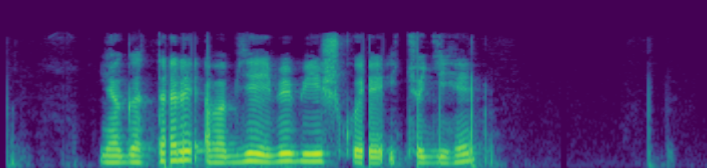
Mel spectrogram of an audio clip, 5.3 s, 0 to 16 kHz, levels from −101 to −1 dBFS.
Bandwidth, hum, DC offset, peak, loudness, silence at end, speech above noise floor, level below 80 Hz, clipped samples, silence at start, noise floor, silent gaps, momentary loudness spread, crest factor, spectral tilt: 7.6 kHz; none; under 0.1%; -2 dBFS; -19 LUFS; 1.75 s; 62 dB; -52 dBFS; under 0.1%; 0.75 s; -81 dBFS; none; 9 LU; 18 dB; -7 dB/octave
